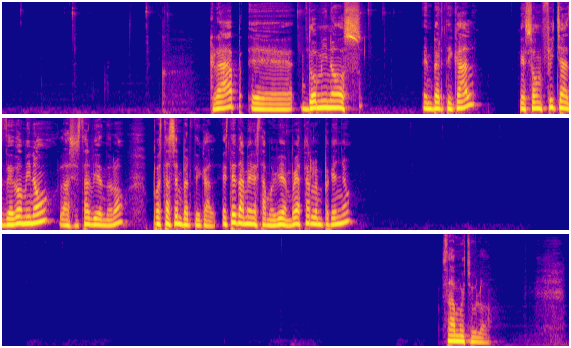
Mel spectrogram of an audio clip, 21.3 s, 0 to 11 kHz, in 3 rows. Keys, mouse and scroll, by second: 0.2 ctrl+c, 0.8 ctrl+p, 4.7 ctrl+w, 6.0-6.8 typing, 12.7 ctrl+_, 12.9 ctrl+_, 17.6 ctrl+*.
